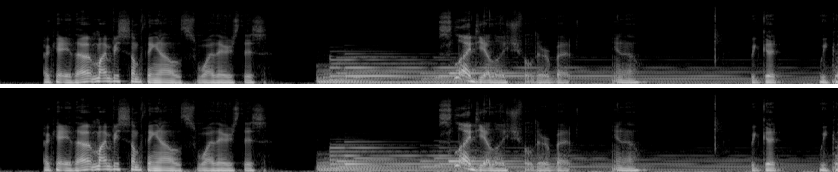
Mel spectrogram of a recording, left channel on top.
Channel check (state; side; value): normal; both; correlation 0.93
